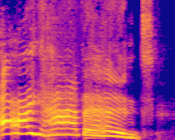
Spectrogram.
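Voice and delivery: high, drawn-out, indignant, outraged delivery.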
